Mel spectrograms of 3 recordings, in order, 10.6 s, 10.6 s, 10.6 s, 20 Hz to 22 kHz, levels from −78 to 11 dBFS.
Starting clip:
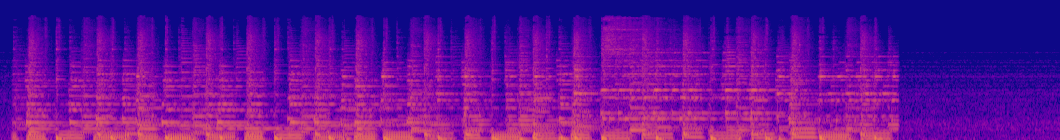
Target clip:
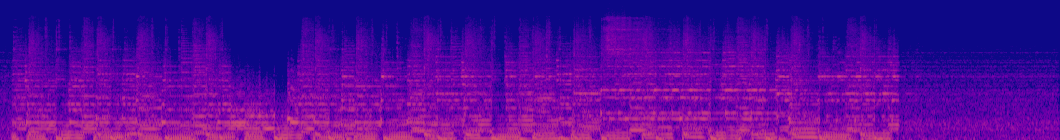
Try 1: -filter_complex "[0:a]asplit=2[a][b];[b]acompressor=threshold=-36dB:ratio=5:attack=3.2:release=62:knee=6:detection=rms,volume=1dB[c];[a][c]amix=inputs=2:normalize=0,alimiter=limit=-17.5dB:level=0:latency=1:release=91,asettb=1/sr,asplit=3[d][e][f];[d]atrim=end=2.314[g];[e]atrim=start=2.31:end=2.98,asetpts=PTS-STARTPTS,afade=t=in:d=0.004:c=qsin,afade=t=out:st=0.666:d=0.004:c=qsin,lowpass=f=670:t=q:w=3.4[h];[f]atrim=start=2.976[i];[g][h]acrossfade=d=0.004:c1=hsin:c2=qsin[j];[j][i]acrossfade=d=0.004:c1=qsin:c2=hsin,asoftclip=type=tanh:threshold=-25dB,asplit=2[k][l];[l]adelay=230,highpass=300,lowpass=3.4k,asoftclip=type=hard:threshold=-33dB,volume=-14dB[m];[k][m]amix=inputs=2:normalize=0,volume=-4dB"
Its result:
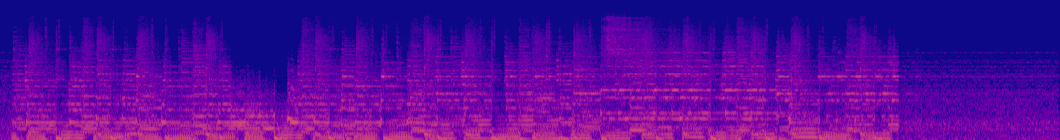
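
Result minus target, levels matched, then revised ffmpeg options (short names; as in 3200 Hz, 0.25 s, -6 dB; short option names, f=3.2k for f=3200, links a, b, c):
compressor: peak gain reduction +8 dB
-filter_complex "[0:a]asplit=2[a][b];[b]acompressor=threshold=-26dB:ratio=5:attack=3.2:release=62:knee=6:detection=rms,volume=1dB[c];[a][c]amix=inputs=2:normalize=0,alimiter=limit=-17.5dB:level=0:latency=1:release=91,asettb=1/sr,asplit=3[d][e][f];[d]atrim=end=2.314[g];[e]atrim=start=2.31:end=2.98,asetpts=PTS-STARTPTS,afade=t=in:d=0.004:c=qsin,afade=t=out:st=0.666:d=0.004:c=qsin,lowpass=f=670:t=q:w=3.4[h];[f]atrim=start=2.976[i];[g][h]acrossfade=d=0.004:c1=hsin:c2=qsin[j];[j][i]acrossfade=d=0.004:c1=qsin:c2=hsin,asoftclip=type=tanh:threshold=-25dB,asplit=2[k][l];[l]adelay=230,highpass=300,lowpass=3.4k,asoftclip=type=hard:threshold=-33dB,volume=-14dB[m];[k][m]amix=inputs=2:normalize=0,volume=-4dB"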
